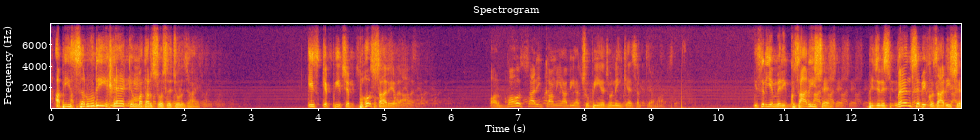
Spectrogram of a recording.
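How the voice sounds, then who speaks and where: A man preaching a sermon, rising to loud emphatic peaks and then dropping low. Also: sing-song, normal speed, pauses often. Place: gathering with a live crowd. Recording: crowd responding audibly.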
